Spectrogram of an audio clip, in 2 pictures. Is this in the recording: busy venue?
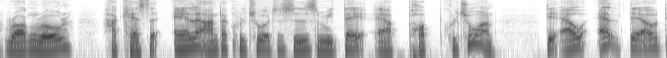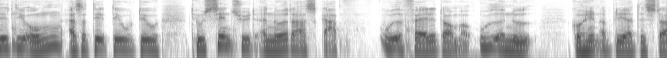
no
